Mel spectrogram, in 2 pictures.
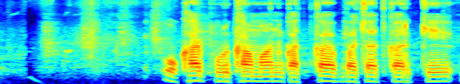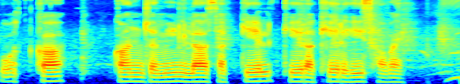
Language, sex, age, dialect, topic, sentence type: Chhattisgarhi, male, 18-24, Western/Budati/Khatahi, banking, statement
